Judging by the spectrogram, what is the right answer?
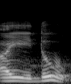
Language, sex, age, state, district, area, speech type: Kannada, male, 18-30, Karnataka, Bidar, urban, read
